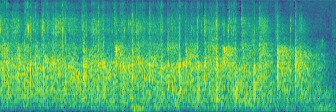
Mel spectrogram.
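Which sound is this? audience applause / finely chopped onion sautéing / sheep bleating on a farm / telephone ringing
audience applause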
